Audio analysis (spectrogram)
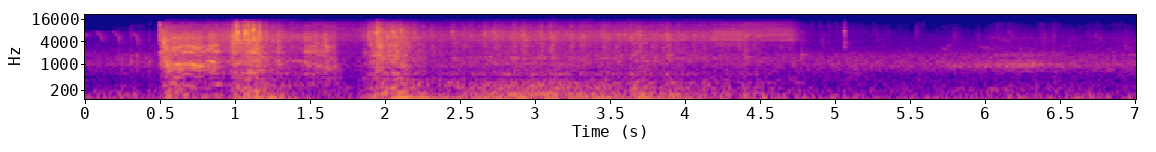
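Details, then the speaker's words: Junk Dodge Ramcharger V8, third start attempt after a starter change, gas added: starter churns in bursts, never catches or fires; cranks fine but no fuel getting to the engine, though it was verified to run. "I think I found the problem we have no fuel getting to the engine but we verified that it runs"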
